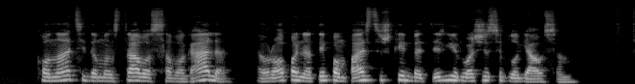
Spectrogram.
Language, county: Lithuanian, Vilnius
